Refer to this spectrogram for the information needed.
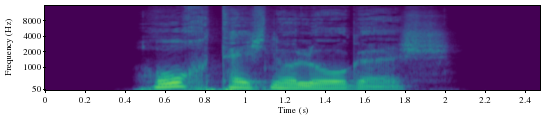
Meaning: high-tech
- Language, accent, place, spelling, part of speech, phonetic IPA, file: German, Germany, Berlin, hochtechnologisch, adjective, [ˈhoːxtɛçnoˌloːɡɪʃ], De-hochtechnologisch.ogg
